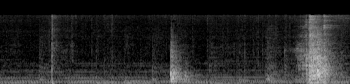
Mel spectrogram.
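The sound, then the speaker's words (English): Vegetables sizzle in olive oil in a hot pan: a few bursts of loud hissing as pieces hit the oil, with a sharp clink near the start and quieter frying between them. “So we'll start with the veggies. Get some heat here. All right, you can throw those in. Put a little olive oil on here.”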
